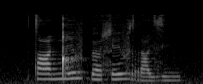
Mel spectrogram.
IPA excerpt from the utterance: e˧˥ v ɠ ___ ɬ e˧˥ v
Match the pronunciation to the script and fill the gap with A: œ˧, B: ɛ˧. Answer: A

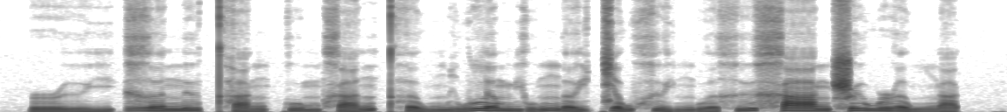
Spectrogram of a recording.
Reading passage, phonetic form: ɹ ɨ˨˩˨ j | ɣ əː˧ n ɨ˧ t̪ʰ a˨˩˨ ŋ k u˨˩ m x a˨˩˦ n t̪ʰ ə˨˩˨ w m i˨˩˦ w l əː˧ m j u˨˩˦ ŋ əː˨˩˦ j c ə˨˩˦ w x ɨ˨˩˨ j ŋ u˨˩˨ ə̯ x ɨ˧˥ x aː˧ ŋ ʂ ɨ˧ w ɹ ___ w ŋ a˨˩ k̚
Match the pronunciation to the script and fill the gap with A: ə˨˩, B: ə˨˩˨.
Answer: A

